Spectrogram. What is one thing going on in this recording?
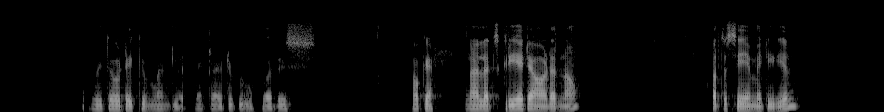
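A young man speaks calmly and close to a headset microphone.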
